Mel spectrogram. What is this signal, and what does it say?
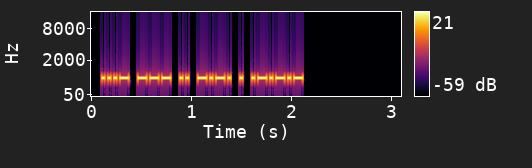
Morse code, heard as a keyed tone, about 40 wpm, 700 Hz. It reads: VOICE.
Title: Sentences from Top 1600 Words 40wpm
